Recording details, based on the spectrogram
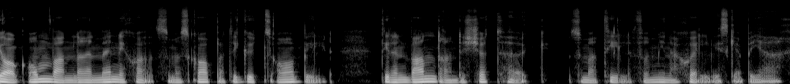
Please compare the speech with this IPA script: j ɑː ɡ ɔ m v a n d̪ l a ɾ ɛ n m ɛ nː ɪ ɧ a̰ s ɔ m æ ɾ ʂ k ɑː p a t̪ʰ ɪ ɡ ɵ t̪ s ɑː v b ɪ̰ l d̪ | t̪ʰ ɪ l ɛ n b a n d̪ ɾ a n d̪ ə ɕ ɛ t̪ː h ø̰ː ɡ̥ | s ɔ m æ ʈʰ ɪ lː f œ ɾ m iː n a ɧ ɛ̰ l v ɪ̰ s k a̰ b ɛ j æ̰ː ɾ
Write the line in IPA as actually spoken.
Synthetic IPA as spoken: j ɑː ɡ ɔ m v a n d̪ l a ɾ ɛ n m ɛ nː ɪ ɧ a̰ s ɔ m æ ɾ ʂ k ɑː p a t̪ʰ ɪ ɡ ɵ t̪ s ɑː v b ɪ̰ l d̪ | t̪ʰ ɪ l ɛ n v a n d̪ ɾ a n d̪ ə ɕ œ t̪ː h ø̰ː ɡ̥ | s ɔ m æ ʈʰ ɪ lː f œ ɾ m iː n a ɧ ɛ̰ l v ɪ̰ s k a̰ b ɛ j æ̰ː ɾ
